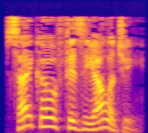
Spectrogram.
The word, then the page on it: psychophysiology: British English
